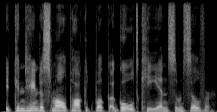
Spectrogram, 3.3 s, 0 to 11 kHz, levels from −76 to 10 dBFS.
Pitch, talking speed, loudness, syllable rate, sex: 160 Hz, 220 wpm, -19 LUFS, 5.3 syllables/s, female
